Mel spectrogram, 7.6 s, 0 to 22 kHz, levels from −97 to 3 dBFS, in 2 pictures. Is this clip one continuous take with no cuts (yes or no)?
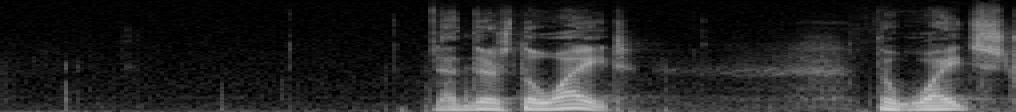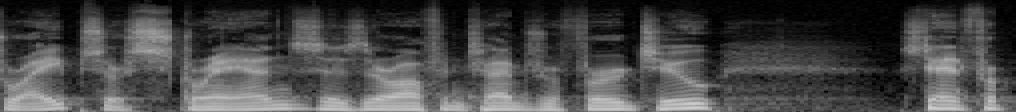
yes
